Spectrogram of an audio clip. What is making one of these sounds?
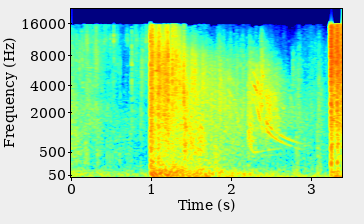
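A loud explosion booms nearby.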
